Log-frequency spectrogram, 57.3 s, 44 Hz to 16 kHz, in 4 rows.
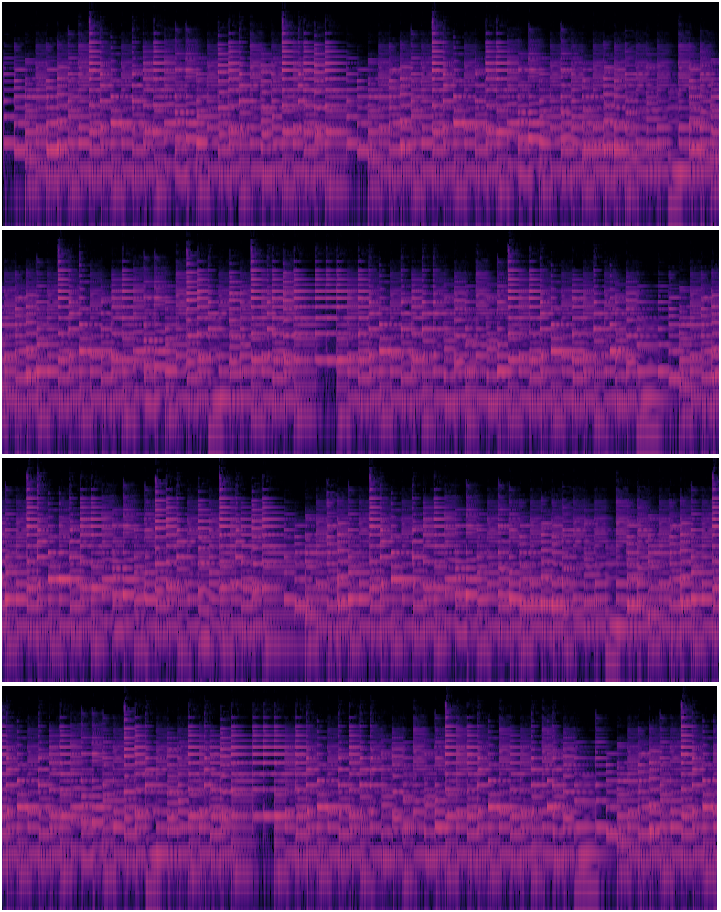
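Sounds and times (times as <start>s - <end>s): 
folk tune played on piano: 0.0s - 57.3s.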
